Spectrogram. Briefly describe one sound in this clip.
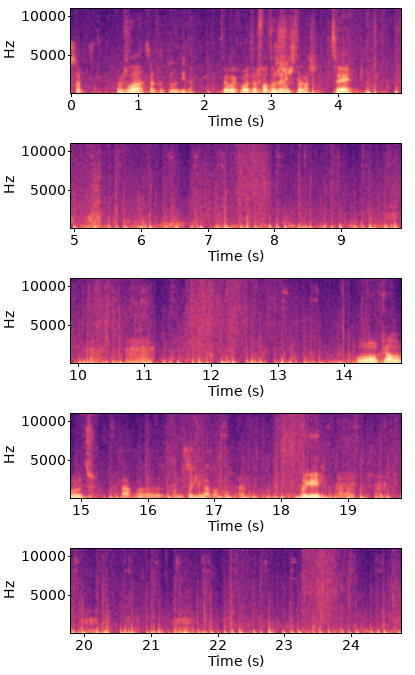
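Horse hooves thud rapidly at a gallop.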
